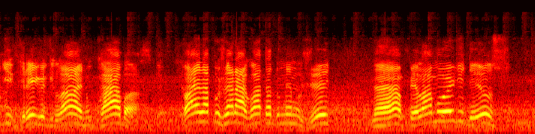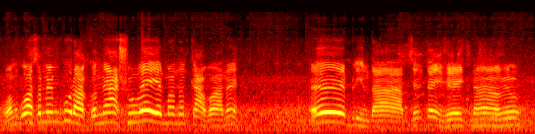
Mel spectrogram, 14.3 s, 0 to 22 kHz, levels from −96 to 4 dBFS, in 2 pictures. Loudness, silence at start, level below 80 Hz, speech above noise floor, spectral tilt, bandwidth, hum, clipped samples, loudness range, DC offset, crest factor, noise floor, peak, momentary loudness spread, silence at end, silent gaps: -23 LUFS; 0 s; -58 dBFS; 19 dB; -3.5 dB/octave; 9 kHz; none; under 0.1%; 2 LU; under 0.1%; 16 dB; -42 dBFS; -8 dBFS; 21 LU; 0 s; none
